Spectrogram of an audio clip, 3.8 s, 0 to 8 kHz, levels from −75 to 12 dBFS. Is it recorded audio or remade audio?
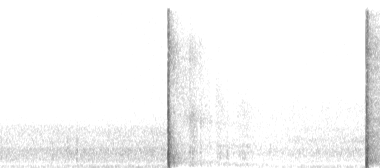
recorded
